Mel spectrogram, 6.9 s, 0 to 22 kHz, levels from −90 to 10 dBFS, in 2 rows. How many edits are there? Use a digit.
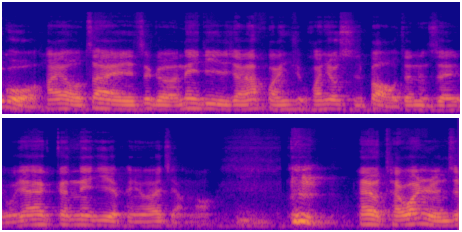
1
